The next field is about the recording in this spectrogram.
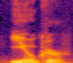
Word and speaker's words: Euchre: It's spelled Euchre, but it's pronounced Euchre. Like, as in Bob Euchre.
